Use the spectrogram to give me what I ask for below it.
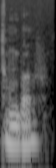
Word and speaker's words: Tombaugh: Et ensuite, la même histoire se répète, c'est-à-dire par le calcul, en 1930 pour Pluton, avec Lowell et Tombaugh. Je ne sais pas comment ça se prononce. Mais ouais, voilà. Ouais, c'est un Clyde Tombaugh.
